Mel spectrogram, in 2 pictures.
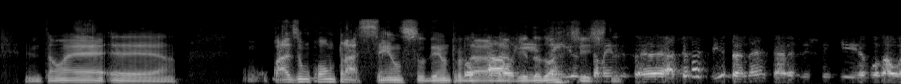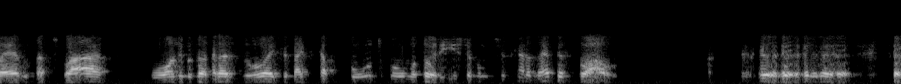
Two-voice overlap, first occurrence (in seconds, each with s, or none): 4.6 s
